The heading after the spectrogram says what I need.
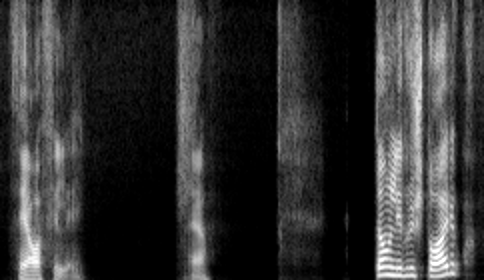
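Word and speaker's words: Θεόφιλε: Na verdade, esse T aí a gente pronuncia igual o TH do inglês, Theophile.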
